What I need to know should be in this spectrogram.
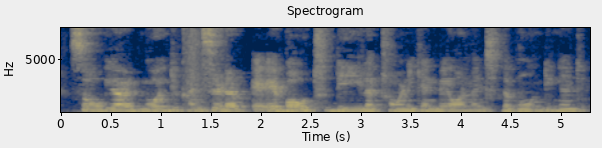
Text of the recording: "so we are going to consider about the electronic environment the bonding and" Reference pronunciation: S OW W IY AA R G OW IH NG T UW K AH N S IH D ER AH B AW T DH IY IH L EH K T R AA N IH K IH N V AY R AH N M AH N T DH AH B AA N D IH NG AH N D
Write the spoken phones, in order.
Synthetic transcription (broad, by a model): S OW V IY AA R G OW IH NG T UW K AH N S IH D ER AH B AW T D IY IH L EH K T R AA N IH K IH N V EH AH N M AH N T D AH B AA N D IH NG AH N D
